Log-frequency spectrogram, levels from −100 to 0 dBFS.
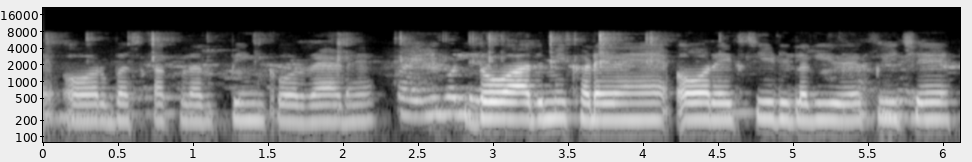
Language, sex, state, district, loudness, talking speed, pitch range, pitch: Hindi, female, Uttar Pradesh, Saharanpur, -18 LUFS, 175 wpm, 200-215 Hz, 205 Hz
